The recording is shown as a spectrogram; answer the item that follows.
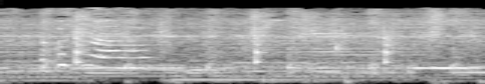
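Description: Background music with a steady beat and held notes. About half a second in, a brief high sliding sound with a meow-like fall stands out.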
